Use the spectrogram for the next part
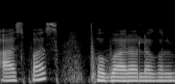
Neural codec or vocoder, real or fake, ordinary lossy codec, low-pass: none; real; none; 7.2 kHz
